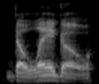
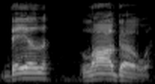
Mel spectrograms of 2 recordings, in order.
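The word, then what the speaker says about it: Del Lago: that rez kneel before it takes place in Spain hence all the names are pronounced in Spanish and the way that's spelled the proper pronunciation would be dale lago that lego you american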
